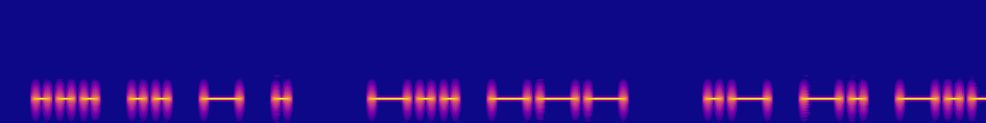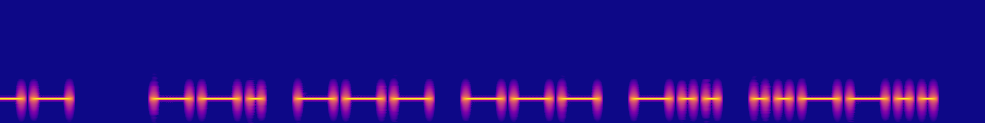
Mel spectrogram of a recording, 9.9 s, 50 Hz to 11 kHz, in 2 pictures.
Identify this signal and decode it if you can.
Morse code, heard as a keyed tone, about 20 wpm, 700 Hz. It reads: SITE DO ANY GOOD?
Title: Sentences from Top 1000 Words - Review Part 4 - 20wpm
